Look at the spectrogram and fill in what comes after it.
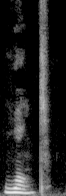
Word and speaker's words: want: Won't, W-A-N-T,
